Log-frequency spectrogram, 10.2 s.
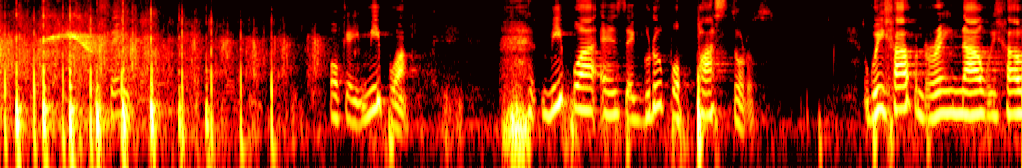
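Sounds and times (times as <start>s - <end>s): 
audience applause: 0.0s - 3.3s
speech: 3.3s - 4.2s, 5.3s - 7.8s, 8.6s - 10.2s.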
